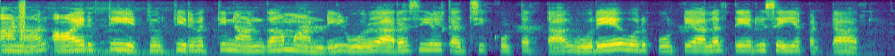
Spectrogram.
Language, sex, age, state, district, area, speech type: Tamil, female, 18-30, Tamil Nadu, Tiruvallur, urban, read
